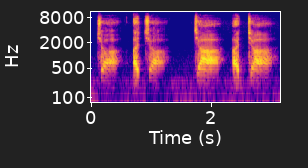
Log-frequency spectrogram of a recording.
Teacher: In this situation, all these sounds on the soundboard are unaspirated. Aspiration is sort of an extra effect you can put onto a consonant, so in this soundboard, everything will be unaspirated that you hear.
